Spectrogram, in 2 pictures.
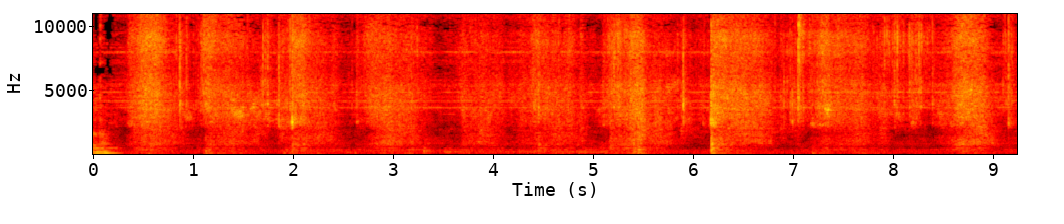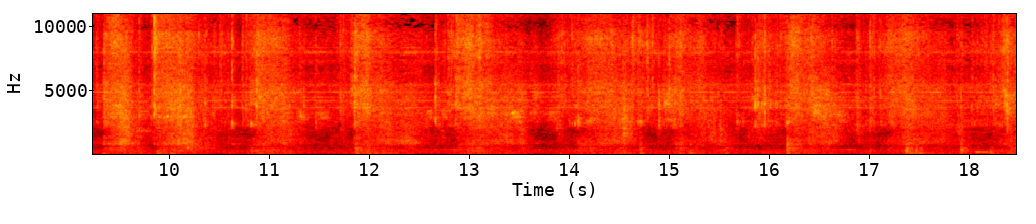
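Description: Hands kneading a moist, crumbly mixture of crushed biscuits and peanuts in a ceramic bowl, a soft crunching rustle repeated in strokes about once or twice a second.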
